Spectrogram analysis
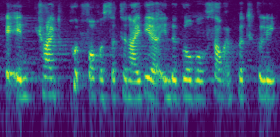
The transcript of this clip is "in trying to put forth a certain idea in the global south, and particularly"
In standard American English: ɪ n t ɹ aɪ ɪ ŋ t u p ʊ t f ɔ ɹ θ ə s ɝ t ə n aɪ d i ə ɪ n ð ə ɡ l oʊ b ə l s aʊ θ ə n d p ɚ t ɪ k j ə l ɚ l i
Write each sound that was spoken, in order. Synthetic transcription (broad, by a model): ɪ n t ɹ aɪ ɪ ŋ t u p ʊ t f ɔ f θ ə s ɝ t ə n aɪ d i ə ɪ n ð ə ɡ l oʊ b ə l s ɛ f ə n p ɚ t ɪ k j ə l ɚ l i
